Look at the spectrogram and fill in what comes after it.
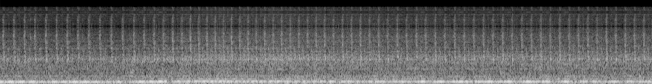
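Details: BMW engine idling with a fast, even knock. Cylinders are being disconnected one at a time to find which one knocks; the source is still unknown.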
